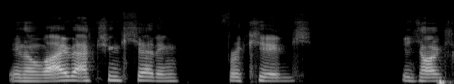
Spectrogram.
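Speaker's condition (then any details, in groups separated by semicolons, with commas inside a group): Cerebral palsy; work equipment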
